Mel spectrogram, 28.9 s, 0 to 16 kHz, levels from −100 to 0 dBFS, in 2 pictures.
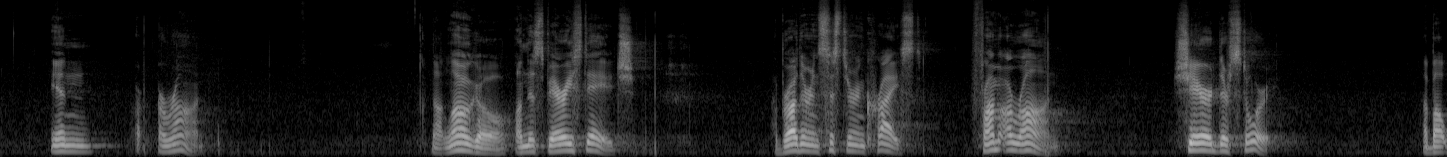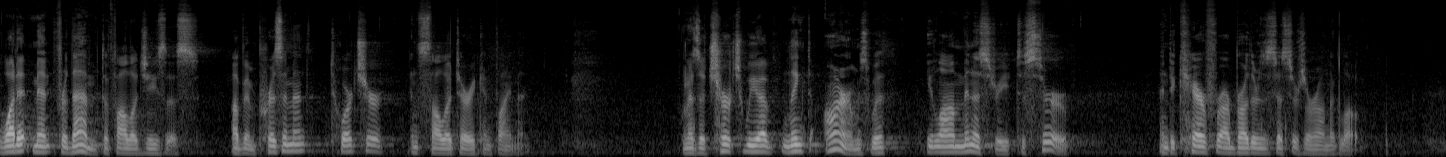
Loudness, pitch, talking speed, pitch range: -42 LUFS, 135 Hz, 120 wpm, 115-150 Hz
